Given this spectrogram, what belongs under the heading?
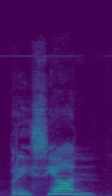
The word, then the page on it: prision: Spanish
